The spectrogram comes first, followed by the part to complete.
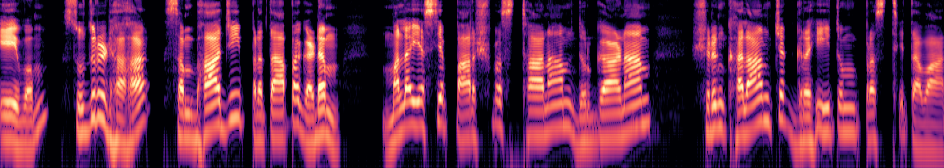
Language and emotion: Sanskrit, neutral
